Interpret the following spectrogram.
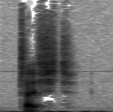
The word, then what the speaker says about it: cześć: It's simply cześć. Test. Cześć. Chest.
